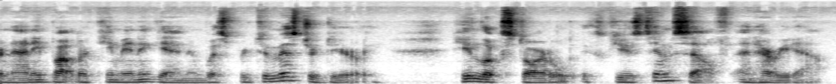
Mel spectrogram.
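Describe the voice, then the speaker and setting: Low, creaky-voiced man reading a storybook. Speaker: amateur storybook reader. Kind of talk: scripted storybook narration. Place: his room at home.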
